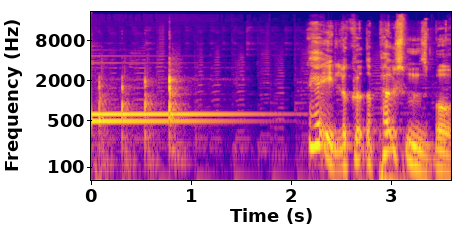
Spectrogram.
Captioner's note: door bell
